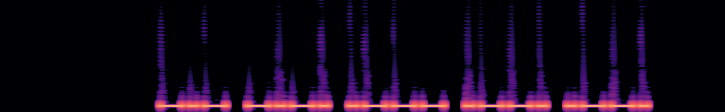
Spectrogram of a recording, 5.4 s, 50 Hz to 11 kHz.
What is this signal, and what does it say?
Morse code, heard as a keyed tone, about 23 wpm, 700 Hz. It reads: KCJPP
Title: Code Groups - 5 Letters - 22wpm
